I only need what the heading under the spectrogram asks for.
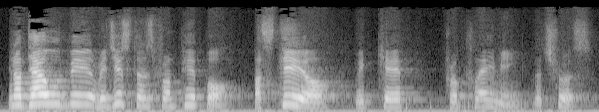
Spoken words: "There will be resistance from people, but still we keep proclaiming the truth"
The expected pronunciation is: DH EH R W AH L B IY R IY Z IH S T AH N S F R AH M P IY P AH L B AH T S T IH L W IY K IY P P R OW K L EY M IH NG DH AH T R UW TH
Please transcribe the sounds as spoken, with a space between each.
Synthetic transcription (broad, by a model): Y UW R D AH W B IY R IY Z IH S T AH N S F R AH M P IY P AH L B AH T S T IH L W IY K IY P P R OW K L EY M IH NG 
